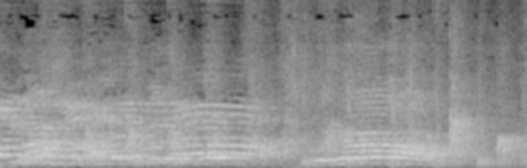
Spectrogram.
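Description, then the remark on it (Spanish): An audience claps steadily for several seconds in worship, applauding the Lord, a dense wash of hand claps mixed with raised voices calling out and singing over it. “Demos aplausos al Señor.”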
